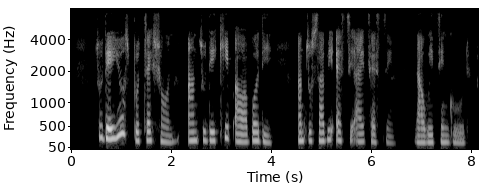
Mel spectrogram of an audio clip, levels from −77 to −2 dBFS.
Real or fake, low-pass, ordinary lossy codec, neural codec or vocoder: real; 7.2 kHz; Opus, 64 kbps; none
